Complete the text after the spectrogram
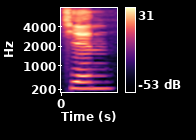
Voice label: "zien1", Taiwanese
